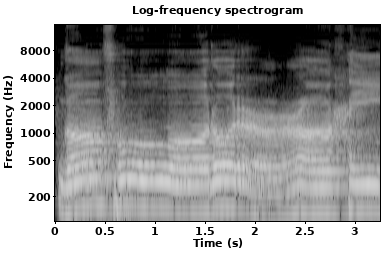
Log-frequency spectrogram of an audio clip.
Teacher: Jadi yang asalnya bacaannya gfurun jadi lebur atau tempelkan ke huruf ro · Tuh, cara bacanya 0 harokat, dibaca lebur. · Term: idgham bila gunah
